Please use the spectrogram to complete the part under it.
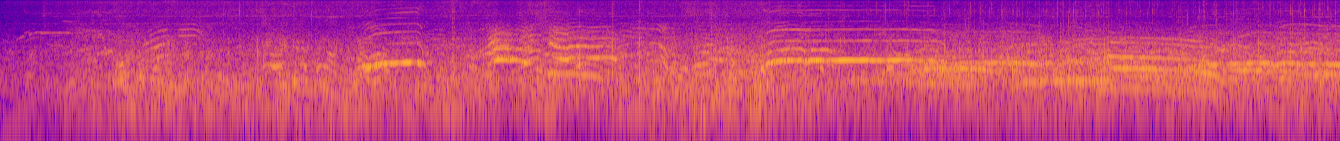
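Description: A brass band plays a lively tune outdoors.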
